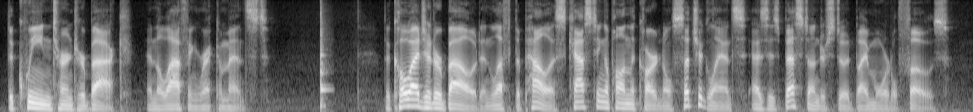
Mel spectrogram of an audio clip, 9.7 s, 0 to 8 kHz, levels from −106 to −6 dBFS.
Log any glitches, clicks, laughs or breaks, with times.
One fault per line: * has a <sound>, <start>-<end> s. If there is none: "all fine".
* has a tap, 3.2-3.3 s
